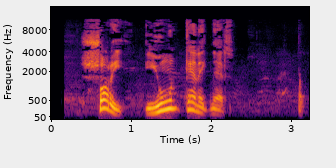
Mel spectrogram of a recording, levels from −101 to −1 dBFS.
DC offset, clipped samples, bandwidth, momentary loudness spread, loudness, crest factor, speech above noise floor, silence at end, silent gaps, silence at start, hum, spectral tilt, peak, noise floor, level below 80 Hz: under 0.1%; under 0.1%; 11.5 kHz; 13 LU; -22 LUFS; 20 dB; 39 dB; 0.1 s; none; 0.4 s; none; -5 dB/octave; -4 dBFS; -60 dBFS; -76 dBFS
